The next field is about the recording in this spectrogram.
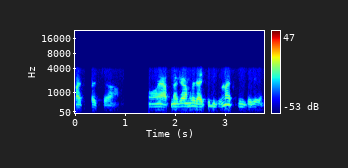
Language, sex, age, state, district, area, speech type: Bengali, male, 45-60, West Bengal, Purba Bardhaman, rural, conversation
